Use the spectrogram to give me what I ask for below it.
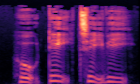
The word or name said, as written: hdtv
